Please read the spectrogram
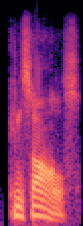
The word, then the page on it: consols: American English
